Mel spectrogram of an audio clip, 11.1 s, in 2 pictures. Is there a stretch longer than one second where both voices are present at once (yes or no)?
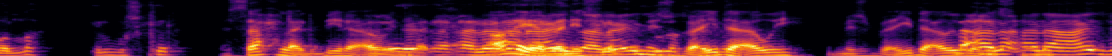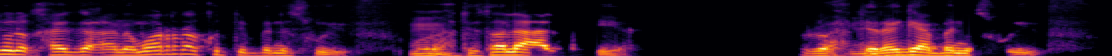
yes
